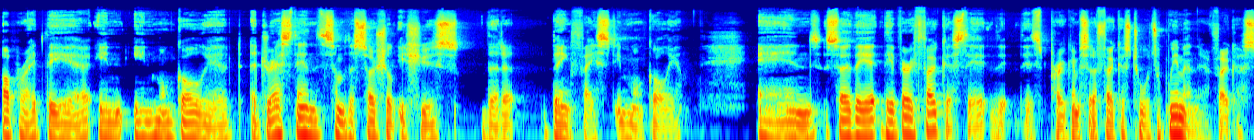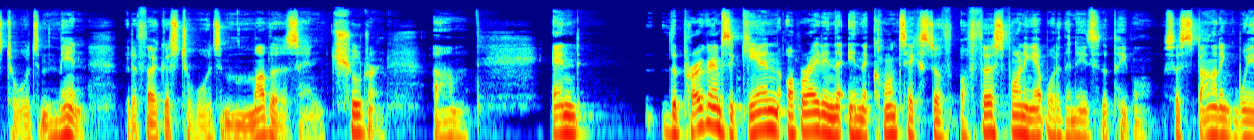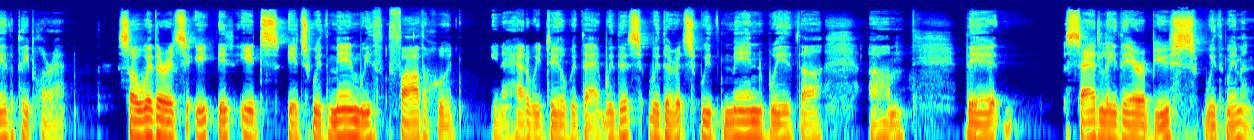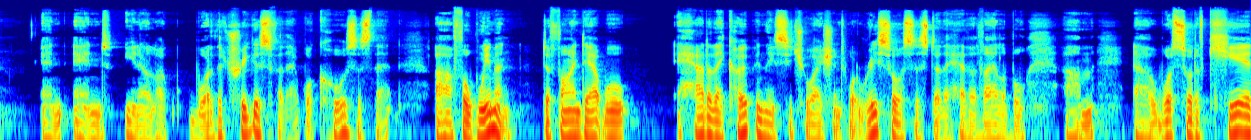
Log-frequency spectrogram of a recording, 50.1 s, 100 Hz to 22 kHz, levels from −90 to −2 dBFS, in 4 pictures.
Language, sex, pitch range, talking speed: English, male, 95-120 Hz, 175 wpm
